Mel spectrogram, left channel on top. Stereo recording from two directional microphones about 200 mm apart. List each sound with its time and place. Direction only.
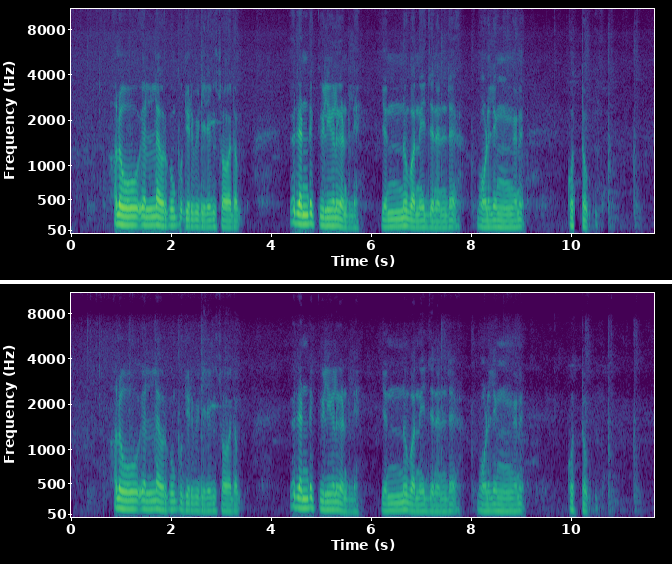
0.9 s speech: 25° left (ahead or behind)
4.4 s speech: 30° left (ahead or behind)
